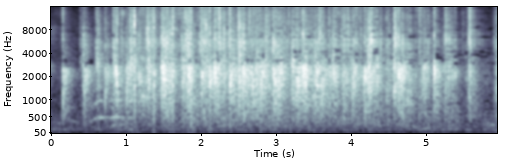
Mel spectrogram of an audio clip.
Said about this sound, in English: If it is, clap your hands.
